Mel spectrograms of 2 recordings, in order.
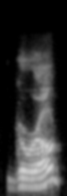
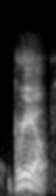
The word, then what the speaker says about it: griot: But she describes herself as a garrote, and am I saying it correctly? Garrote? You're muted. She said griot by bloodline and lineage.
